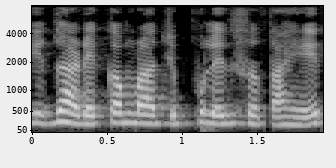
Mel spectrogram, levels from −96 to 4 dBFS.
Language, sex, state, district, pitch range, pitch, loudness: Marathi, female, Maharashtra, Pune, 200-220 Hz, 205 Hz, -18 LUFS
